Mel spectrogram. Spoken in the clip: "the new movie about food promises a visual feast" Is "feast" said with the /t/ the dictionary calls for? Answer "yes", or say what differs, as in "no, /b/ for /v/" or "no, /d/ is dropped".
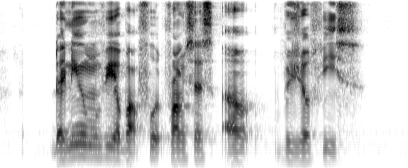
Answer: no, /t/ is dropped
